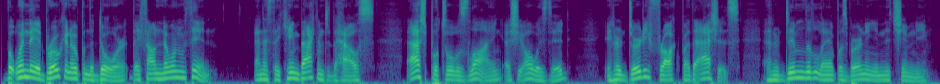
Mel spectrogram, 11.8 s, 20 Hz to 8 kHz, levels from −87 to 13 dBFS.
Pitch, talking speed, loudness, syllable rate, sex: 130 Hz, 230 wpm, -20 LUFS, 6.0 syllables/s, male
